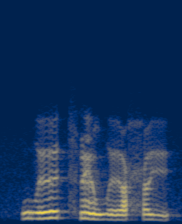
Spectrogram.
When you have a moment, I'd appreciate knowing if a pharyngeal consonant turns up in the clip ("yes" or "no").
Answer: yes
